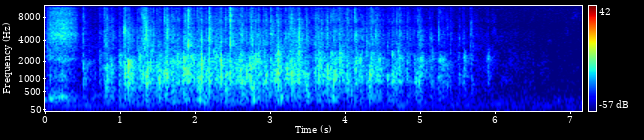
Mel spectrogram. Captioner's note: applause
